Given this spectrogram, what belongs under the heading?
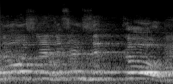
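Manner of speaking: high, loud, laughing put-down; mock the caller while chuckling; laughing mockery. Ticket seller mocking the dad, loud and laughing.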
